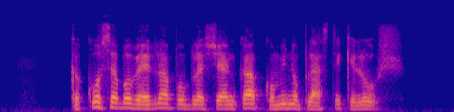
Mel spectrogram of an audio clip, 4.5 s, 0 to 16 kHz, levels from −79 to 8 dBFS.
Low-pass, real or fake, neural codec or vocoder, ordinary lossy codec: 7.2 kHz; fake; codec, 16 kHz, 0.4 kbps, LongCat-Audio-Codec; Opus, 32 kbps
